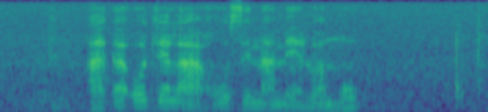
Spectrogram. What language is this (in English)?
Northern Sotho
